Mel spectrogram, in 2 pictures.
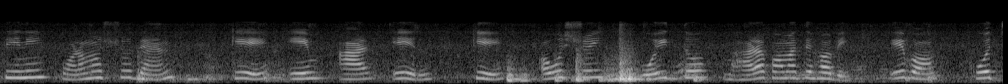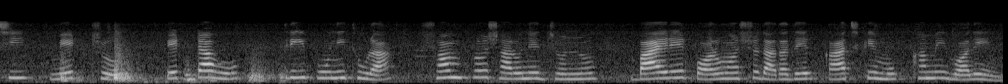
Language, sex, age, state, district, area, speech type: Bengali, female, 18-30, West Bengal, Howrah, urban, read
